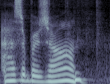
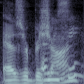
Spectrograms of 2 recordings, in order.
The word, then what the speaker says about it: Azerbaijan: Azerbaijan. – A- Azerbaijan.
